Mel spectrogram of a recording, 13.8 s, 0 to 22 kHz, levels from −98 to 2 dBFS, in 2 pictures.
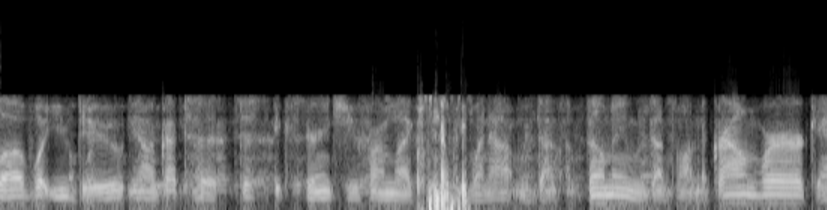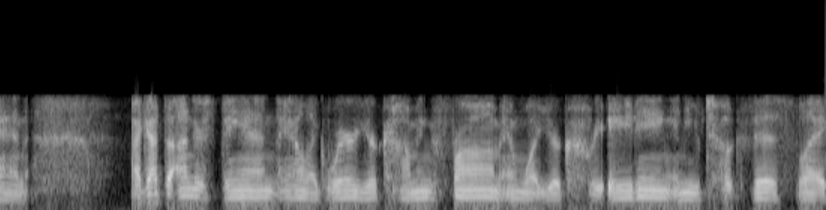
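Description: The whole clip of speech passes through the GSM full-rate codec. The band runs from 200 Hz to 3.7 kHz. The voice is buzzy and gravelly. The excitation is rebuilt from sparse regular pulses, so fine detail is lost. The roughness fits a 13 kbps GSM full-rate stream.

From 0.58 to 5.59 s there is feedback echo between two devices. One device plays the other's microphone feed, and that microphone catches it again. The speech returns roughly every 0.4 s, thinner and ringing. The loudest repeat sits about 15 dB below the speech.

GSM bit errors hit from 3.44 to 3.93 s, inside the echo stretch. They strike again from 7.56 to 7.71 s. Corrupted filter, pitch and gain values reach the decoder. The spectrum bends and the level jumps frame after frame while each patch lasts. The voice squawks, pops and gargles.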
